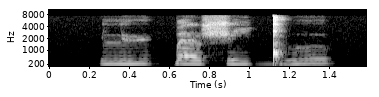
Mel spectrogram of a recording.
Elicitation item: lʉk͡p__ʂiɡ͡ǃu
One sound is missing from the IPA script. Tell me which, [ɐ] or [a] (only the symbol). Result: ɐ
